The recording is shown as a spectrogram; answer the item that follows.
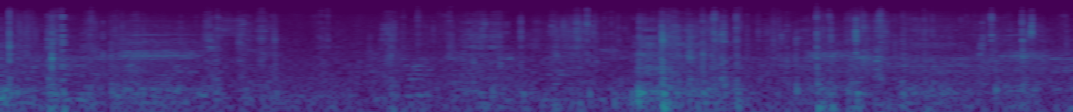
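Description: Faint scattered clicks and rustles of fingers working inside an opened laptop, peeling back tape and freeing a thin internal cable. A few slightly sharper ticks come about half a second in and again around five and six seconds.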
